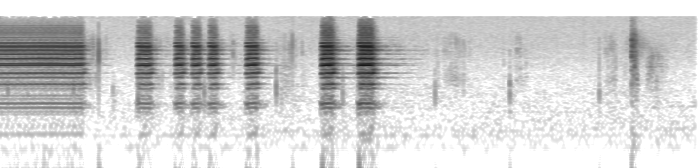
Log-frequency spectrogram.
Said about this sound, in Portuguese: na primeira vez que isso aparece no filme, é aquela famosa cena da buzinada, né? Chegou o guarda, o senhor buzinou.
